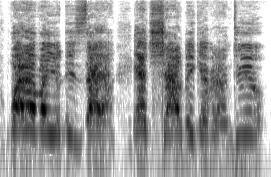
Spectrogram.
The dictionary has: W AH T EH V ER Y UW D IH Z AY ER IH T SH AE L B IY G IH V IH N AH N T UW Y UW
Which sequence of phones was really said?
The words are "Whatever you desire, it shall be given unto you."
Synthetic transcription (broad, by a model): W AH T EH V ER Y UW D IH Z AY ER IH T SH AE L B IY G IH V IH N AH N T UW Y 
